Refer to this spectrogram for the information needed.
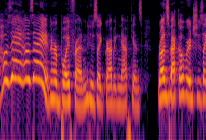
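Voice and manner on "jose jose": very high, panicked calling out. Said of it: "She starts panicking".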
